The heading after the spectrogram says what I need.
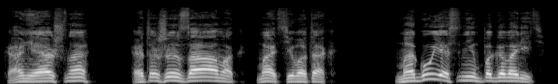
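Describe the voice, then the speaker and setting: Man reading as a rude guard on a castle wall, loud and mocking, mellow timbre. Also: a little high, animated, a little slow, dry recording, clean studio sound. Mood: mocking shouting. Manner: loud, mocking, shouted back and forth. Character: brash rude male castle guard shouting from battlements. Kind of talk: audiobook reading.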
